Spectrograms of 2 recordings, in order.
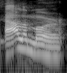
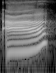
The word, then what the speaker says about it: Amalur: It's Alamur. No, say Amalur. Amalur. Amalur. It's spelled it's spelled Alamur. Alamur. No, there is no extra M, boo. It's Amalur. Lore.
